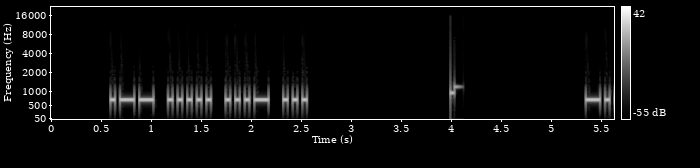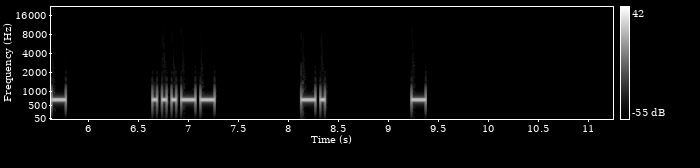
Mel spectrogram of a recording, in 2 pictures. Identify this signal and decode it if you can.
Morse code, heard as a keyed tone, about 25 wpm, spaced as for 13 wpm, 700 Hz. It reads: W5VS K3NT
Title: USA Call Signs - 4 Characters - 6x Character Spacing - 25wpm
